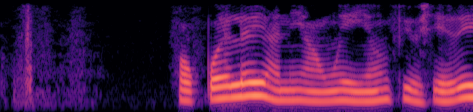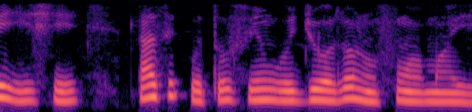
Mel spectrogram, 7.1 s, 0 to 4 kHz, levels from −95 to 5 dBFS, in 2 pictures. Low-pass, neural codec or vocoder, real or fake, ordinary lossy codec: 3.6 kHz; none; real; none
